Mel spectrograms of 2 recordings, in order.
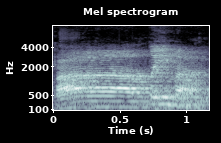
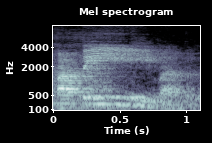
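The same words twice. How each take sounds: First: The vowel of the second syllable is short. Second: The vowel of the second syllable is long. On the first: The speaker calls it right. "T-nya pendek" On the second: The speaker calls it wrong.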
